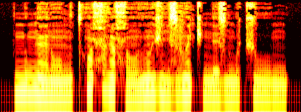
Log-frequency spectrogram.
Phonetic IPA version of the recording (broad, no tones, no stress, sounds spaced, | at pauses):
n̪ u ŋ ɛ̃ ɾ õ ŋ t̪ʰ õ ħ ɦ ɛ̃ ħ õ ð ũ ʒ i z v ɛ̃ t͡ʃ ŋ e z ŋ u t͡ʃ u ŋ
